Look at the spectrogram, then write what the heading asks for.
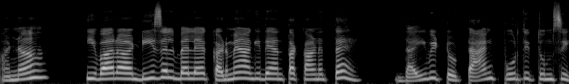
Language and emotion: Kannada, happy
